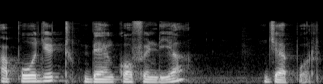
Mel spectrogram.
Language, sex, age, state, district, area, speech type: Hindi, male, 60+, Rajasthan, Jaipur, urban, spontaneous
